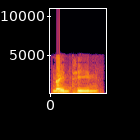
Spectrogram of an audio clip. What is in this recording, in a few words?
Man Says, Talking; Talking Sound Effects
